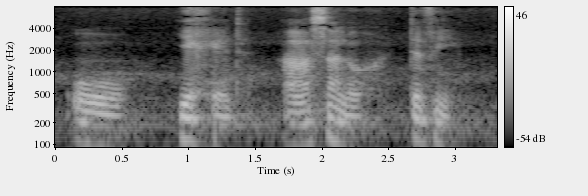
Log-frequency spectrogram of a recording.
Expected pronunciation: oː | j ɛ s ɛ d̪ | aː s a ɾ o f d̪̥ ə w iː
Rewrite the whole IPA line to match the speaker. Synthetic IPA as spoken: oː | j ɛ x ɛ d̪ | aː s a l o x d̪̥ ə v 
